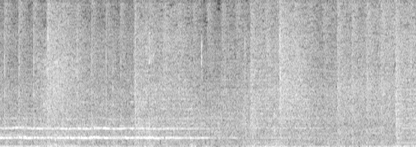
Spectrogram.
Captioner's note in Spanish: chirrido de neumáticos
